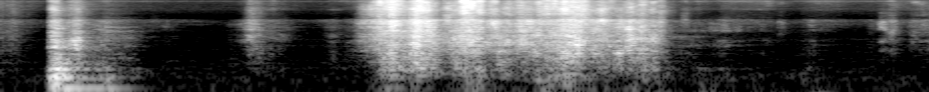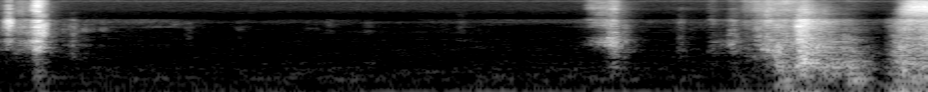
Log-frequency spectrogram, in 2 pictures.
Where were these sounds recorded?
in a kitchen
